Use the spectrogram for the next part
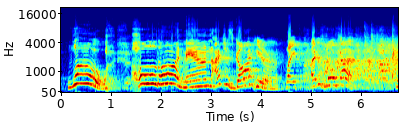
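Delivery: high, drawn-out plea to wait; hammed-up groggy objection, slowing at the end; mock protest. Drunk driver to officer beating her, mock protest.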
